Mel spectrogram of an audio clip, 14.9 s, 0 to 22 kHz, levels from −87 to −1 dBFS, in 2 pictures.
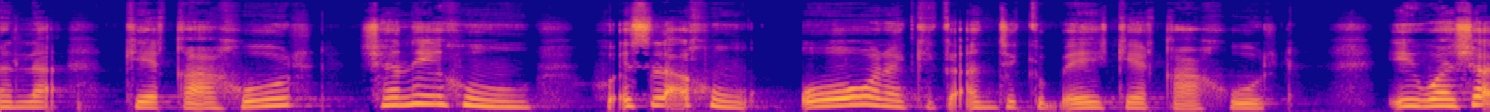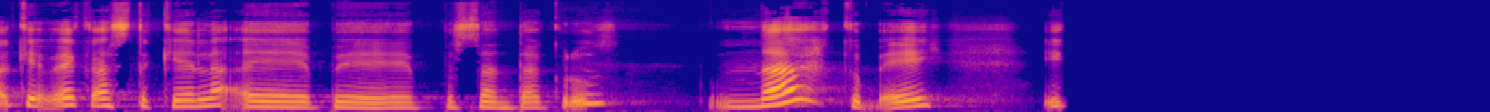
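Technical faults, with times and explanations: No technical faults can be heard in this speech clip. Near the end, from around 13 s, the level eases down in a smooth fade-out with no click or hard edge.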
